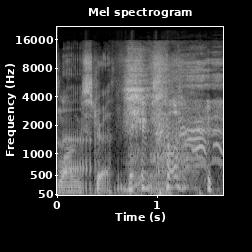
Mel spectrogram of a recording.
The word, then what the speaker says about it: Longstreth: syllable there. What's that man's name? Dirty Projectors? Longstreth. Dave Longstreth.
